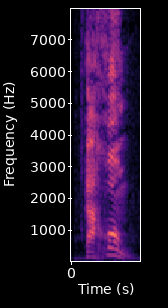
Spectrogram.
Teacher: The J in Spanish sounds like the English H in house, but stronger from the back of your throat.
